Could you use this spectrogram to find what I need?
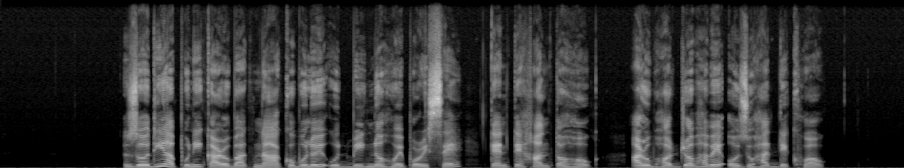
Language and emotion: Assamese, neutral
